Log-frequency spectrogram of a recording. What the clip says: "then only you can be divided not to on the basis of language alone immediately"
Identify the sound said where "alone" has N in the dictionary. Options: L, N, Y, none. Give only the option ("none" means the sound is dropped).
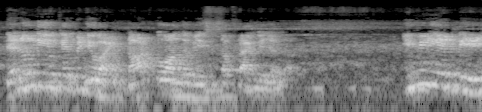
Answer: none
